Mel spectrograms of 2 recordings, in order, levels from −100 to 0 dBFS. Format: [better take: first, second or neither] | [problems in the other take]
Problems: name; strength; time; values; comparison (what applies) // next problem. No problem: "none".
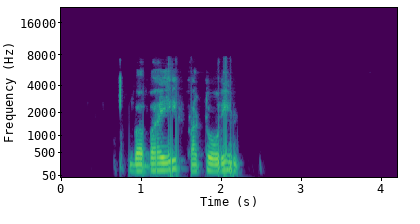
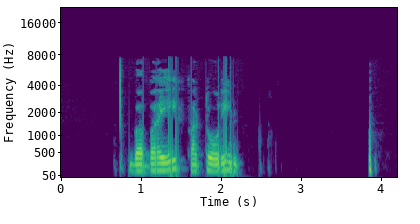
second | noise reduction (neural mask model Resemble Enhance denoiser)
